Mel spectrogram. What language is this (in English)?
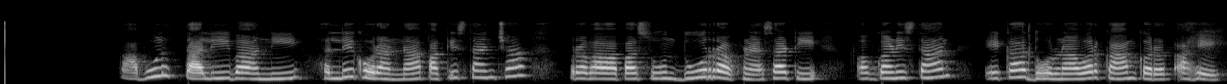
Marathi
